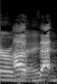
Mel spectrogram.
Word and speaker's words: CeraVe: CeraVe? Is that how it's pronounced? – Yep, CeraVe.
